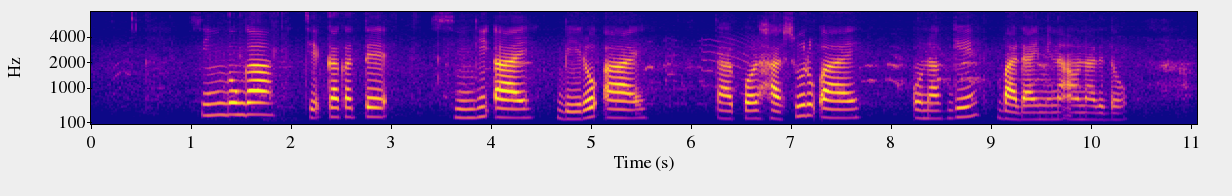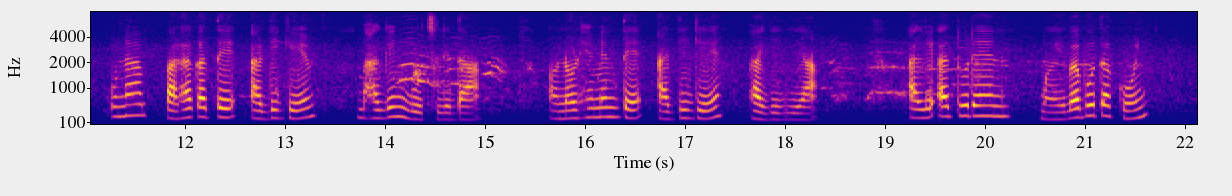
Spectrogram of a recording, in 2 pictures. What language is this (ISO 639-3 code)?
sat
